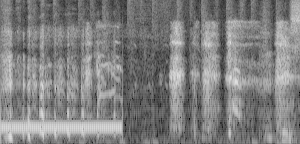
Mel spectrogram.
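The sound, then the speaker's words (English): A telephone tone after a disconnected call: a steady, mid-pitched hum holds evenly for about a second and a half beneath overlapping voices, then cuts off abruptly, leaving scattered talk. “I think the phone accidentally got disconnected there.”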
